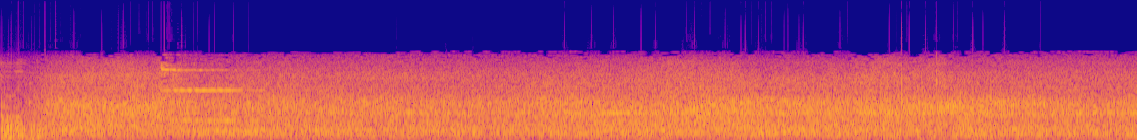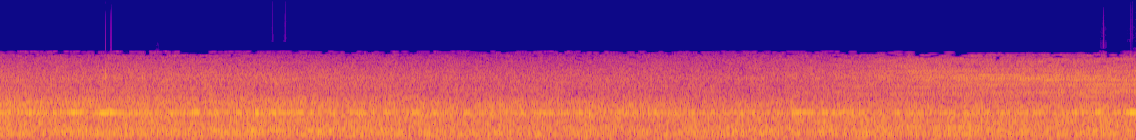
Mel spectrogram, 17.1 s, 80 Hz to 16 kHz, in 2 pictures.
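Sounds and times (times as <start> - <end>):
tram running on rails: 0.0 - 17.0
brief high tone: 1.2 - 2.2.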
